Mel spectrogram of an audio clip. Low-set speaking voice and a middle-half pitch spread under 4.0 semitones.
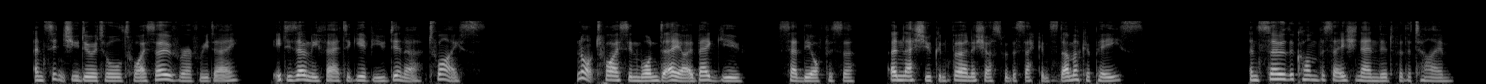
No: medium, 180 Hz; average, 3.1 semitones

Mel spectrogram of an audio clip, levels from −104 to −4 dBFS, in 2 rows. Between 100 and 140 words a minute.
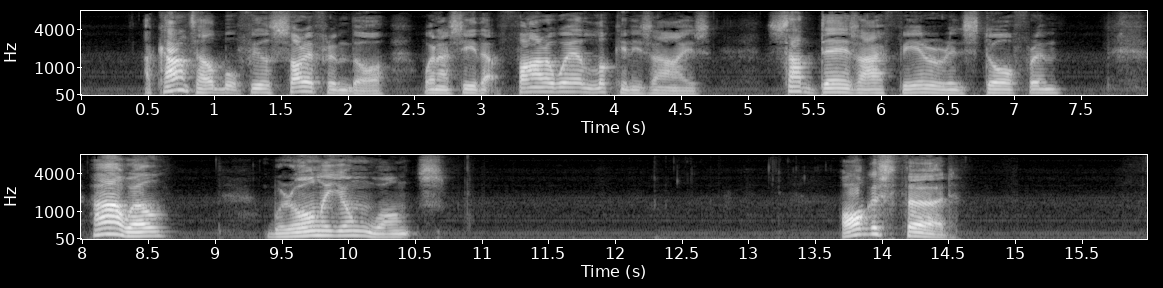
Yes: slow, 135 wpm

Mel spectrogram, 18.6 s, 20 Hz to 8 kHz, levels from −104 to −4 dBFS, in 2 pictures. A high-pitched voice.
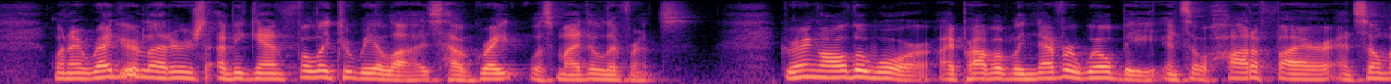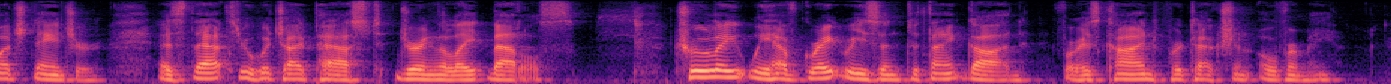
No: medium, 140 Hz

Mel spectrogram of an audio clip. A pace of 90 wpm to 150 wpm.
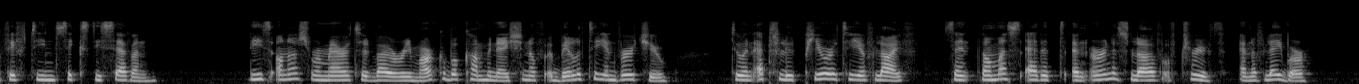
Yes: average, 140 wpm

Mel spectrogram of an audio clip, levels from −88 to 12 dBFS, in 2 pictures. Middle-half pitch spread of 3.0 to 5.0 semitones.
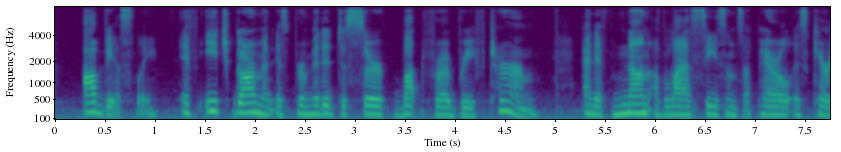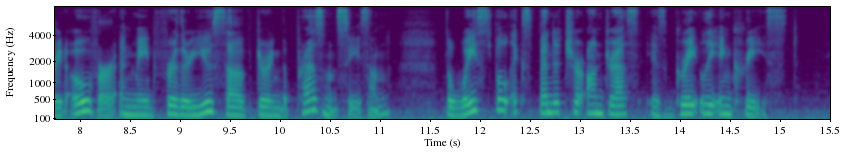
Yes: average, 3.6 semitones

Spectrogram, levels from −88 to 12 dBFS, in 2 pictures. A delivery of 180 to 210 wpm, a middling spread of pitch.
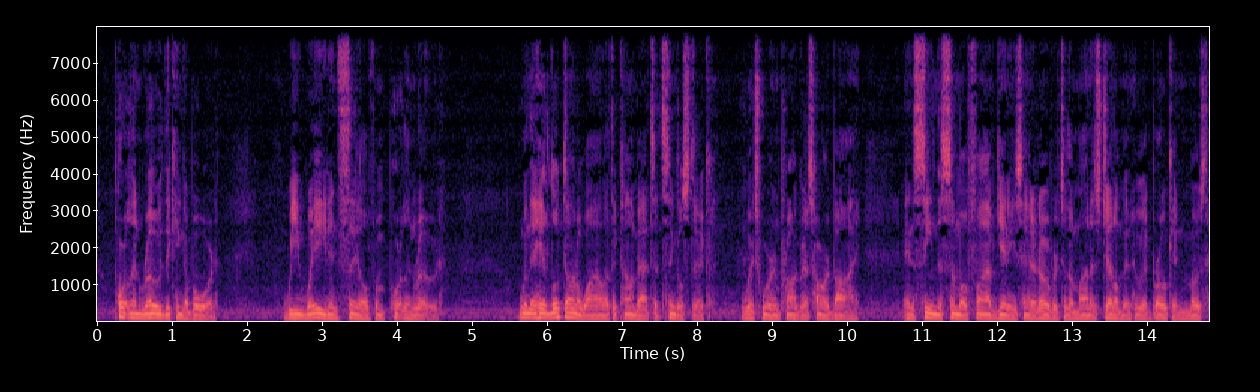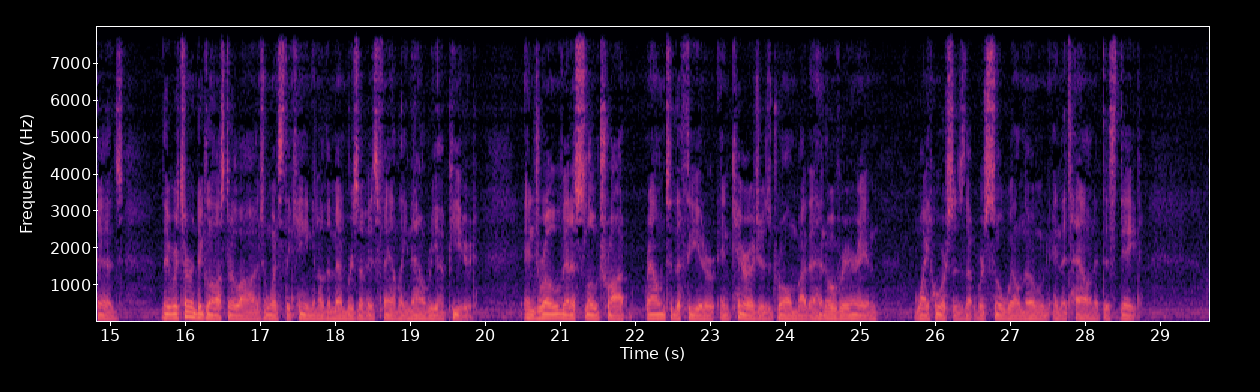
No: average, 190 wpm; narrow, 2.3 semitones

